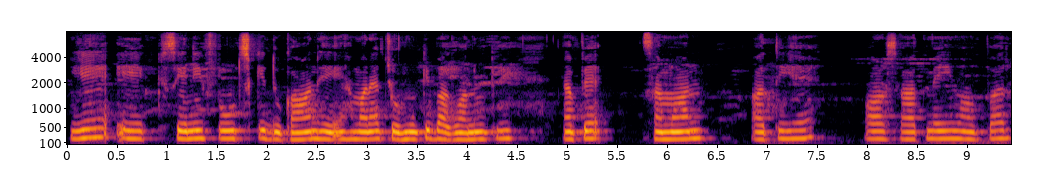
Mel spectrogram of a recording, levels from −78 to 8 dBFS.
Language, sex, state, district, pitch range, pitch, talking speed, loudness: Hindi, male, Rajasthan, Jaipur, 190-210 Hz, 200 Hz, 150 wpm, -13 LUFS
